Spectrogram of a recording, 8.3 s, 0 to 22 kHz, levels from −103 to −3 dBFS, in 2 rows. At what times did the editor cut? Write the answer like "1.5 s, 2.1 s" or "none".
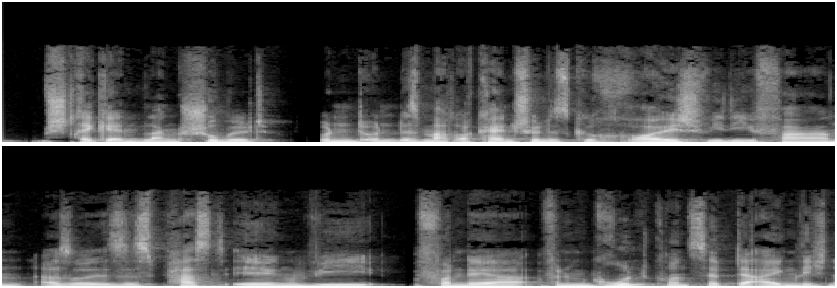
1.4 s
